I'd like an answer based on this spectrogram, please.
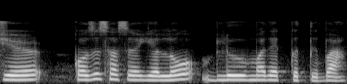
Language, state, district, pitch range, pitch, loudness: Chakhesang, Nagaland, Dimapur, 195-215 Hz, 205 Hz, -13 LUFS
